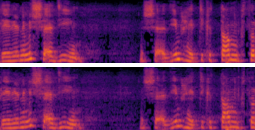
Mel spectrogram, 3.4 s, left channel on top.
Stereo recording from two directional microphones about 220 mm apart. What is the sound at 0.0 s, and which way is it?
Speech, 50° left (ahead or behind).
